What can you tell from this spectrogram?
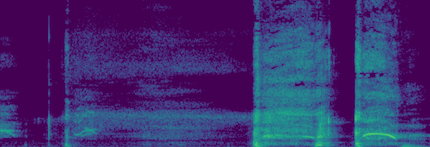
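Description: Two loud, harsh coughs, one right after the other, following a few faint clicks and a stretch of near silence.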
